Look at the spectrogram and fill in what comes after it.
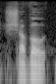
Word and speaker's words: Shavuot: S-A-V-O-U-T. S-A-V-O-U-T. Shavuot. That's how it's pronounced.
